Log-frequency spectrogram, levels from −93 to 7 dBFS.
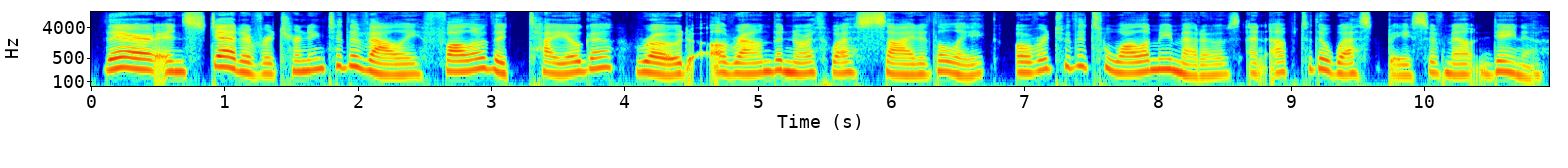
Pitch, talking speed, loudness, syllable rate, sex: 200 Hz, 175 wpm, -18 LUFS, 4.6 syllables/s, female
